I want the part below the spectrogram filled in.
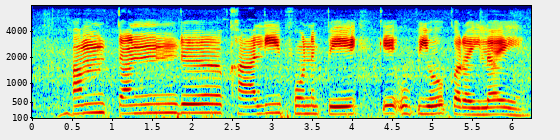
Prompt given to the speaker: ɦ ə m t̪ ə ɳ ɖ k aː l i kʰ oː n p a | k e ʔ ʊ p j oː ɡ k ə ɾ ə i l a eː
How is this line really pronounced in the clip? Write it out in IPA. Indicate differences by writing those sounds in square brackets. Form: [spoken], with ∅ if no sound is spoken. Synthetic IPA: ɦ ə m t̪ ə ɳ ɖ [kʰ] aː l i [pʰ] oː n p [e] | k e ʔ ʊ p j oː ɡ k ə ɾ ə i l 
